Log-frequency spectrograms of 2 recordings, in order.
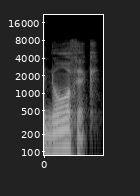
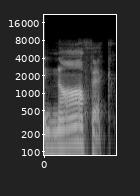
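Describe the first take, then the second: First: NORFOLK as "NOR-fick", rounded first vowel. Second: NORFOLK stretched to "NAAH-fick", South Shore style; slow South Shore "Norfolk" without the R; South Shore accent Norfolk. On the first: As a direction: say "Norfolk" with an "or" sound, not "nah". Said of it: "They say Norfolk". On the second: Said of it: "Don't say Norfolk". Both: Shown as a demonstration.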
